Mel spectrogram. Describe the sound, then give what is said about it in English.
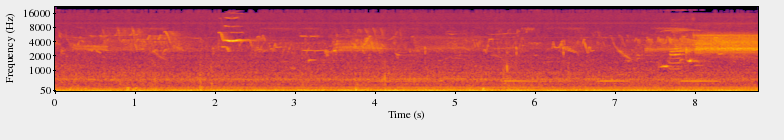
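A willow flycatcher sings its brisk, buzzy fitz-bew song a few times, with other faint bird calls and a steady low rumble underneath. “Okay, there's our Fitzbew, a willow flycatcher.”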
